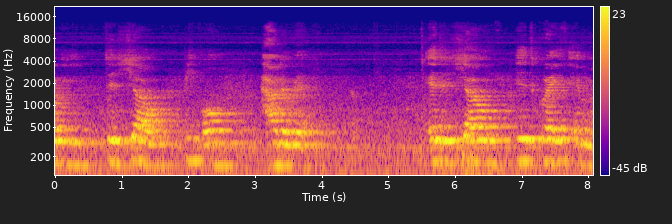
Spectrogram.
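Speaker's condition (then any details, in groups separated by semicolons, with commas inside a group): Cerebral palsy, spastic quadriplegia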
